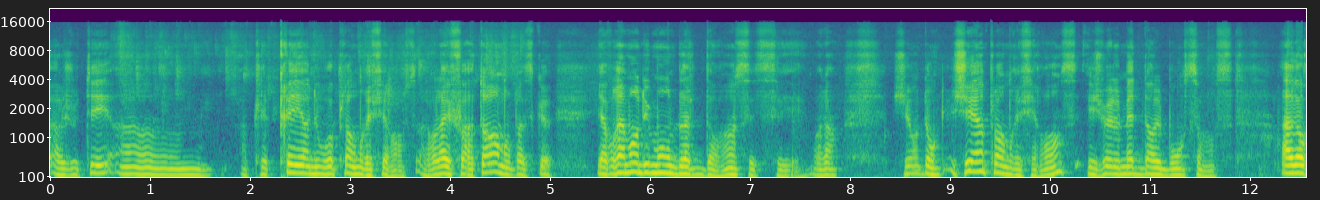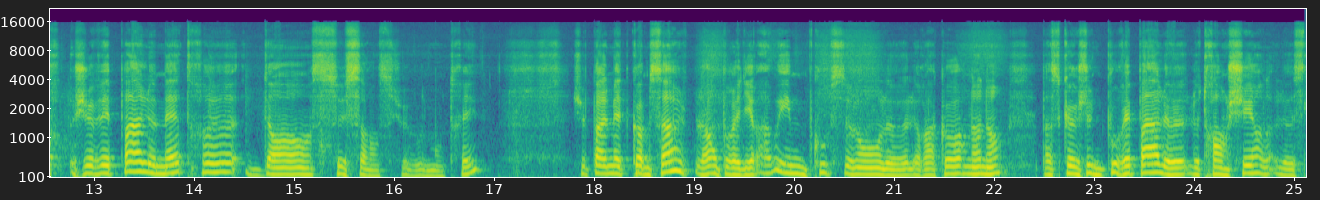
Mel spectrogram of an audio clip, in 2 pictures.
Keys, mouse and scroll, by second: 2.1 click, 8.3-9.7 drag, 9.7 click, 14.8 click, 16.1 9, 16.8 0, 17.2 Return, 18.5-19.8 drag, 18.5 typing, 21.8 click.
